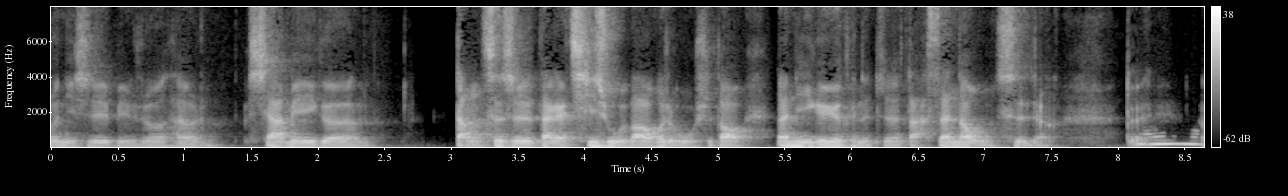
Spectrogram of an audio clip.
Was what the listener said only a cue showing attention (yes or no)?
yes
